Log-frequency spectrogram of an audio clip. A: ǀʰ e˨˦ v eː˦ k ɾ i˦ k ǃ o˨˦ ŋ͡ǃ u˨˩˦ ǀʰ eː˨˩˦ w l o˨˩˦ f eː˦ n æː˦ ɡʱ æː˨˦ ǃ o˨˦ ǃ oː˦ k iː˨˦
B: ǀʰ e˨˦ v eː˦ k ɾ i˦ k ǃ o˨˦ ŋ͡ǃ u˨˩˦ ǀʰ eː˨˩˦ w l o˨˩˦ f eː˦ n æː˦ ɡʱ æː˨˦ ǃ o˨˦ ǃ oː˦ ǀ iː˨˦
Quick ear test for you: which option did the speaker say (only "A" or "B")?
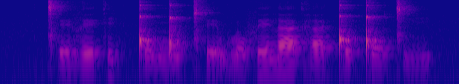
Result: B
